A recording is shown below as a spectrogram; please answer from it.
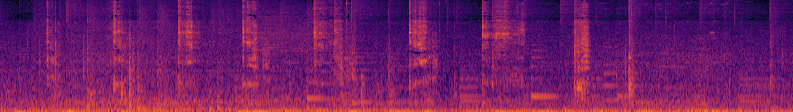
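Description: Vegetables and shrimp being stirred in coconut milk with fish sauce, a utensil scraping and clinking against the pan in repeated strokes over a steady close sizzle.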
